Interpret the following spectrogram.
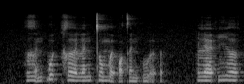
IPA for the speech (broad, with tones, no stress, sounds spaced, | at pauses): ɣ ə̰˧˥ n ɓ o˦˥ t̚ x əː˧ l ə˨˦ n t̪ o˧ m ə̰ː˧˨ ʔ ɔ̰˧˨ t̪ ə˨˩ n ʔ ṵ˧˨ ə̯ ʔ | l ɛ˧ ʔ i˧ ə̯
